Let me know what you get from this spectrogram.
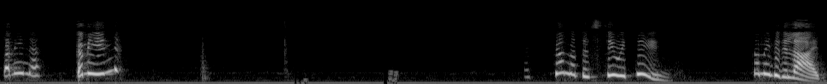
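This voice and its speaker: An actress playing a volatile, domineering opera singer with an Italian accent, grandiose and melodramatic in 1940s radio drama style. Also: female voice, very high voice, sing-song, normal speed, darkish tone, no room sound, dull audio. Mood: imperious. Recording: old 1940s radio recording.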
